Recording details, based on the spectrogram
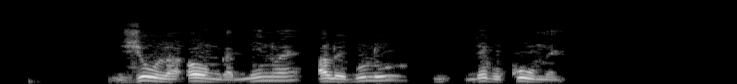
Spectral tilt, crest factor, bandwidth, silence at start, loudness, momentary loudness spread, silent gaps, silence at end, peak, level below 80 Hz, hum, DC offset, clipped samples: -9 dB/octave; 18 dB; 6.8 kHz; 1.15 s; -19 LUFS; 16 LU; 3.08-3.15 s, 4.25-4.30 s, 5.07-5.11 s; 1.75 s; -2 dBFS; -68 dBFS; none; under 0.1%; under 0.1%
